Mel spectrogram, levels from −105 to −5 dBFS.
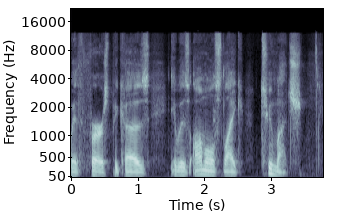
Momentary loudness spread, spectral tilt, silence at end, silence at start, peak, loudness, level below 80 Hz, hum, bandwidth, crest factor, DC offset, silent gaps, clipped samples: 8 LU; -4.5 dB/octave; 0.05 s; 0 s; -8 dBFS; -25 LUFS; -50 dBFS; none; 12.5 kHz; 18 dB; under 0.1%; none; under 0.1%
